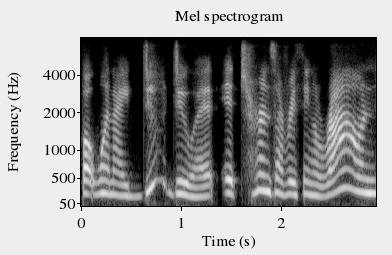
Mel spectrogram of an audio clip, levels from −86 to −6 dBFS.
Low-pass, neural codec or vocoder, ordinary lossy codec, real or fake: 7.2 kHz; codec, 16 kHz, about 1 kbps, DyCAST, with the encoder's durations; Opus, 16 kbps; fake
